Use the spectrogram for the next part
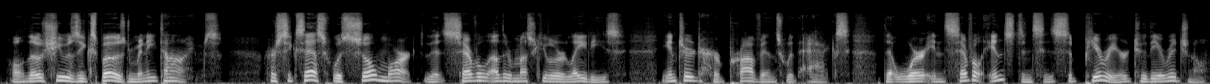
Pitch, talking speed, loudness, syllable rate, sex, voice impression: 140 Hz, 150 wpm, -19 LUFS, 5.3 syllables/s, male, masculine, middle-aged, slightly relaxed, slightly powerful, slightly soft, slightly muffled, raspy, cool, mature, friendly, unique, slightly wild, lively, slightly kind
